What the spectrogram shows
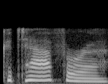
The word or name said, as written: cataphora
